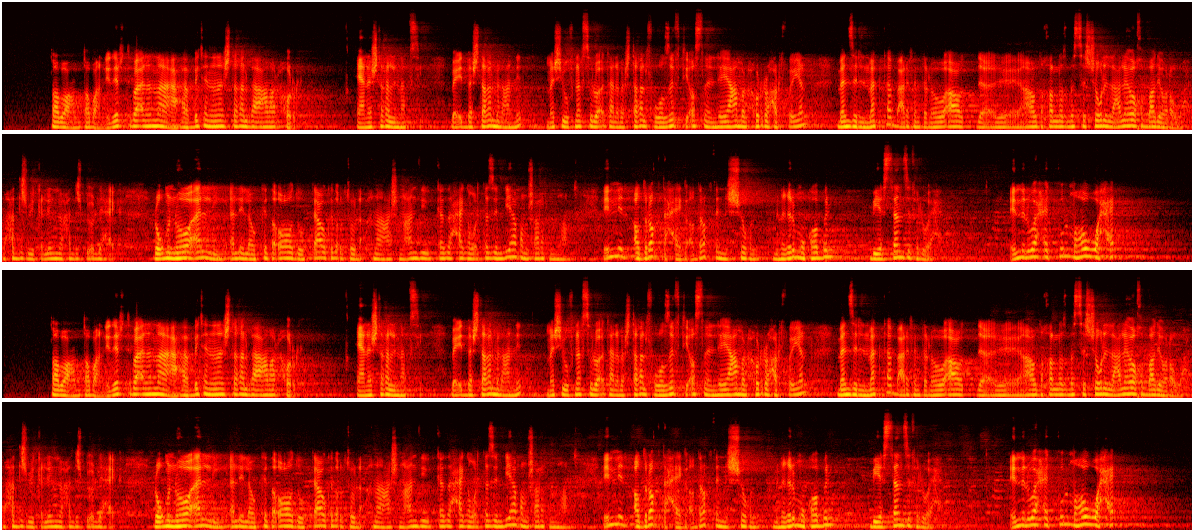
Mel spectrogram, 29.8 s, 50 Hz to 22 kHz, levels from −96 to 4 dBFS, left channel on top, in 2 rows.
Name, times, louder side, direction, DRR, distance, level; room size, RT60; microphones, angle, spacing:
voice 1, 0.6-3.7 4.4-6.5 6.8-25.3 25.7-26.6 27.5-28.8, right 1 dB, 10° right, 10 dB, 0.8 m, -33 dB
sound 1, 12.3-27.9, right 2 dB, 60° right, 5.5 m, -55 dB
28.5 x 22.0 x 9.2 m, 2.4 s
head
